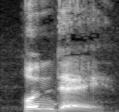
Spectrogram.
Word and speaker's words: Hyundai: Hyundai. Hyundai. Say it. Hyundai. That's how you say it.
